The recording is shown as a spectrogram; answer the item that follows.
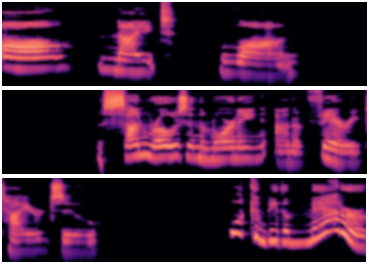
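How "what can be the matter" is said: quick, rattled-off exclaiming cry. The zookeeper, finding a very tired zoo in the morning, cries out. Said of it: "cried the zookeeper".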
